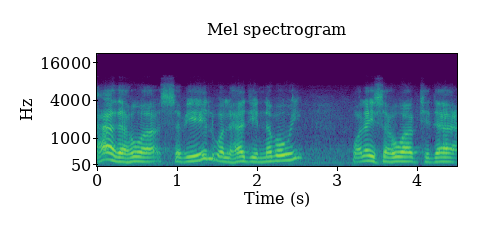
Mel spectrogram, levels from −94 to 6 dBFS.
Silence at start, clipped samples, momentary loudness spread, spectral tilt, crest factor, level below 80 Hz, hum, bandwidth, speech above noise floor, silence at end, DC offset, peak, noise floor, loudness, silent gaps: 0 s; under 0.1%; 8 LU; -7 dB/octave; 16 dB; -58 dBFS; none; 7.6 kHz; 28 dB; 0 s; under 0.1%; 0 dBFS; -44 dBFS; -16 LUFS; none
